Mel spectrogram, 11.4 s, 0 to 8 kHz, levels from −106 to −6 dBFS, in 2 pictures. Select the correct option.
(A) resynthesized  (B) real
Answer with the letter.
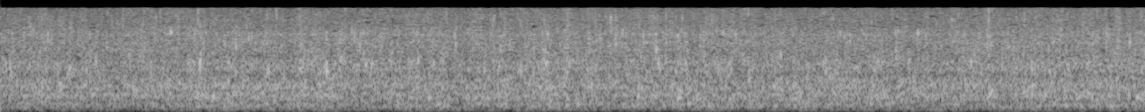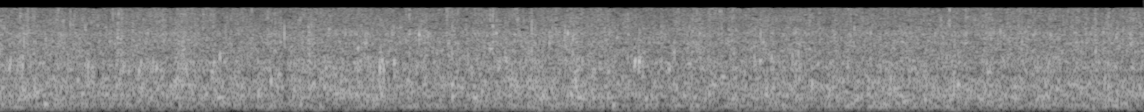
B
